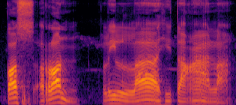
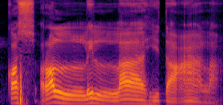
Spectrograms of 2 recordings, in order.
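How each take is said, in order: First: The n sound is kept before lillahi. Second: The n sound merges into the following l. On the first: The speaker calls it wrong. "bukan qasron" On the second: The speaker calls it right. "tapi qasrol lillahi ta'ala"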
